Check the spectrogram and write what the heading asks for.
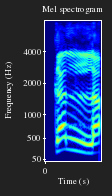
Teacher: کاف کا مخرج زبان کی جڑ اور تالو کا سخت حصہ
